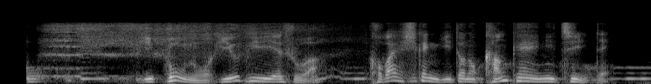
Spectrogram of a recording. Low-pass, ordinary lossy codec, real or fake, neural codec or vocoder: 7.2 kHz; AAC, 32 kbps; fake; codec, 16 kHz in and 24 kHz out, 0.9 kbps, LongCat-Audio-Codec, fine tuned four codebook decoder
